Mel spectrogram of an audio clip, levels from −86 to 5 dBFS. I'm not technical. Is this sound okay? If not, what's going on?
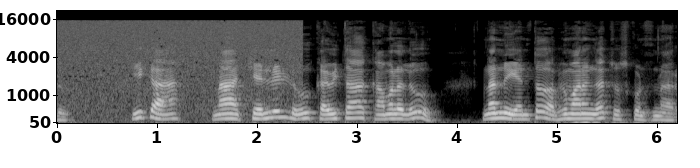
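No. Low bit depth with dither runs from the start to about 2.5 seconds. The speech is stored with very little detail, which fits roughly 5 bits, and added random noise hides the rounding, so you hear a loud, steady hiss instead of harsh distortion.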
